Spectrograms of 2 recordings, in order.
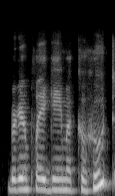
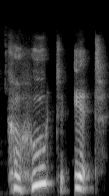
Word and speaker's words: Kahoot: kahoot i know some of you are familiar and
